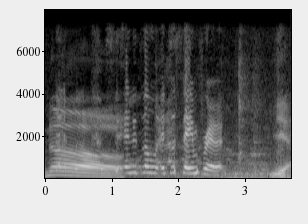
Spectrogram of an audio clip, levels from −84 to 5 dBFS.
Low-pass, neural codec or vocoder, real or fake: 7.2 kHz; none; real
